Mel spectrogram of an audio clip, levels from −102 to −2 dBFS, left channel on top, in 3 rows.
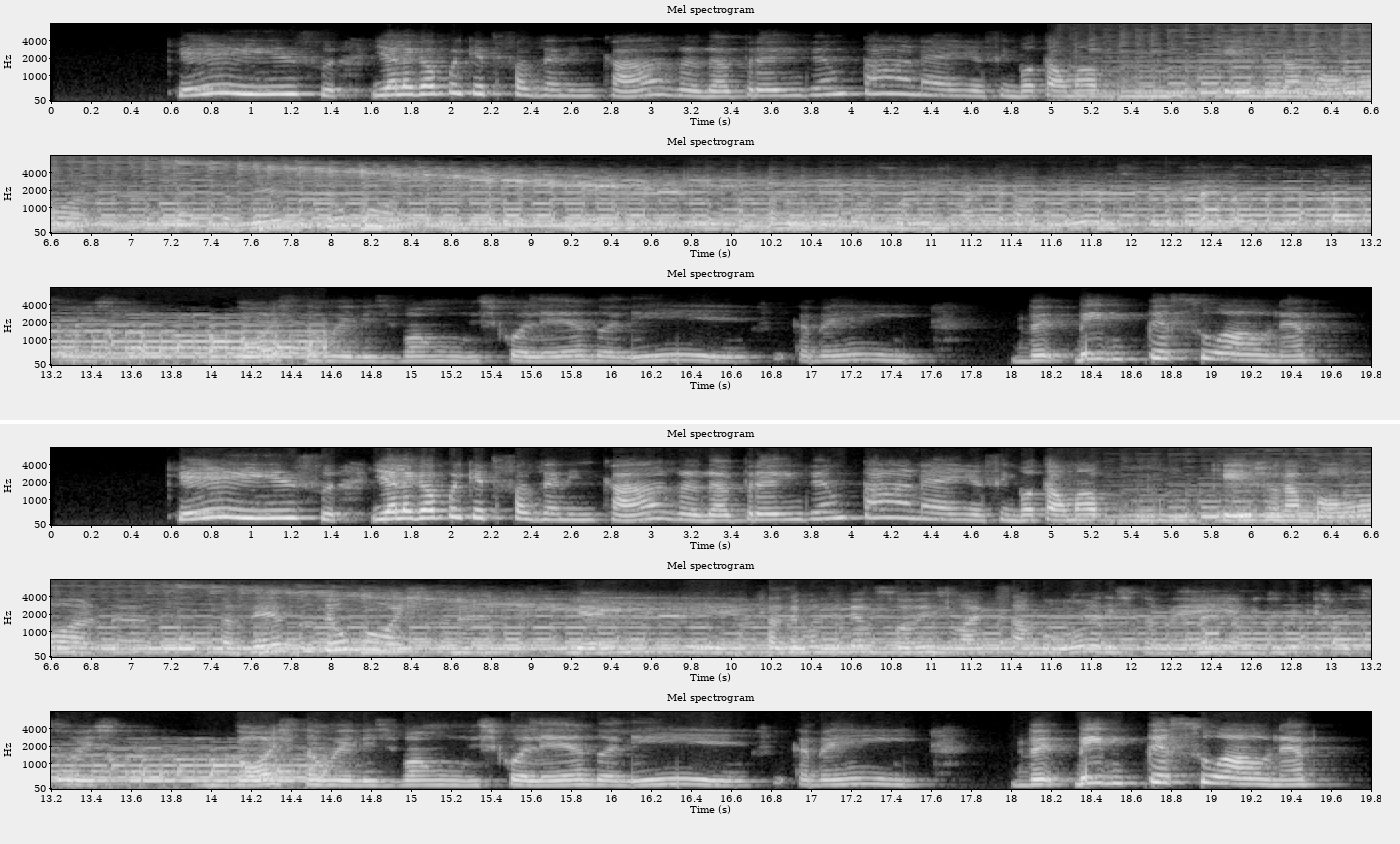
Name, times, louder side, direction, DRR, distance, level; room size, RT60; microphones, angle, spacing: voice 1, 0.6-7.1 7.4-13.5 13.9-17.5 18.0-19.5, right 4 dB, 55° right, 0.6 m, -24 dB
sound 1, 5.0-14.6, equal, 80° left, 1.4 m, -22 dB
15.0 x 10.0 x 6.2 m
head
